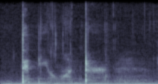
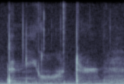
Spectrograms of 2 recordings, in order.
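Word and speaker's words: Danielle Hunter: B the Vikings um I always pronounce his name wrong but I'm pretty sure it's denal denil Hunter um spelled like Danielle which always confuses me a little bit but denal hunter the defensive lineman um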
